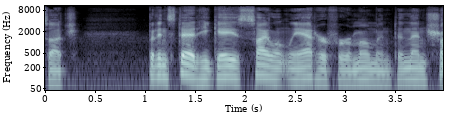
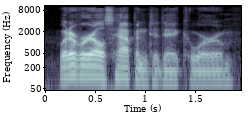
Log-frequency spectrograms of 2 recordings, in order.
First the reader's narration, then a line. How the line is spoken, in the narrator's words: said gravely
